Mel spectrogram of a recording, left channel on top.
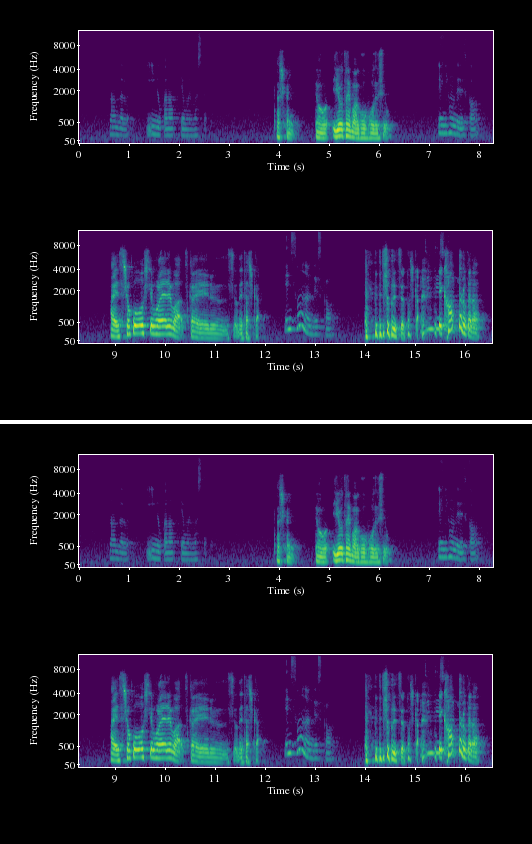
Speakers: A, on the right; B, on the left.
A: なんだろう、いいのかなって思いました。
B: 確かに。でも、医療タイマーは合法ですよ。
A: え、日本でですか
B: はい。処方してもらえれば使えるんですよね、確か。
A: え、そうなんですか
B: <laughs> そうですよ、確か。
A: え、全然知らなかった。
B: え、変わったのかな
